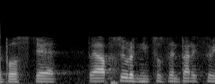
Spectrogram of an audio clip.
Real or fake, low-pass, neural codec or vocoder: fake; 3.6 kHz; codec, 16 kHz in and 24 kHz out, 0.6 kbps, FocalCodec, streaming, 4096 codes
